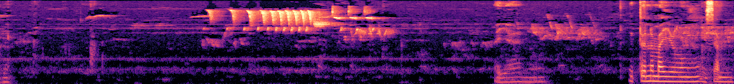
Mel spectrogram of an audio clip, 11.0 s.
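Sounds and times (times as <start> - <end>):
songbird chirping: 0.0 - 11.0
bird trill: 2.9 - 6.0.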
